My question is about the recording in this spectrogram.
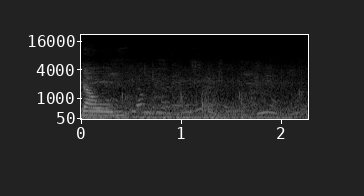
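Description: Voice-over speech ending a word at the start, then faint voices of people talking in a crowd over a low steady hum.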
